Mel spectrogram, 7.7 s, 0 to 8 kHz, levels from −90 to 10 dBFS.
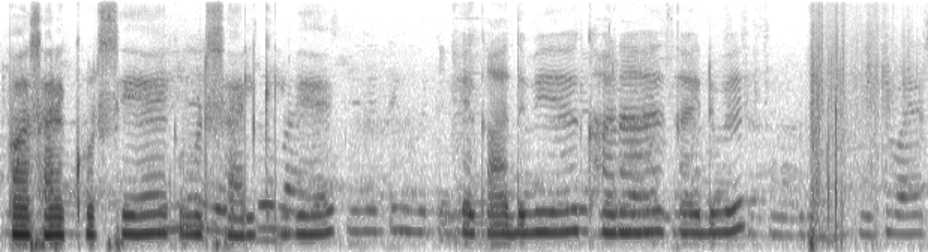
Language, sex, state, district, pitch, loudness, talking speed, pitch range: Hindi, female, Bihar, West Champaran, 230 Hz, -20 LUFS, 125 wpm, 220-245 Hz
